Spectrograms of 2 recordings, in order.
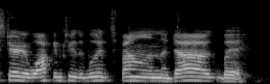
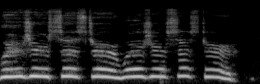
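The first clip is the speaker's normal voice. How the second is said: screamed out, very high-pitched call; 12 semitones higher than usual. Retelling hearing a lady screaming through the woods: imitating a lady screaming. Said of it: "I heard this lady screaming".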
